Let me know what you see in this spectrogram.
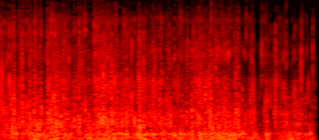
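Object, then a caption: Silicone facial cleansing pad scratched and tapped with fingernails. A pink silicone facial cleansing pad draped over a Blue Yeti microphone grille is scratched and tapped with long nails and fingertips across its silicone bristles. The result is a dense, continuous, muffled rustling and scratching, heavy in the low end, with rapid soft taps throughout.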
